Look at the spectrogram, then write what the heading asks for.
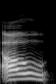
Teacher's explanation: یہاں پہ لین لیٹر ہے، اس کو نہ تو کھینچیں گے اور نہ ہی جھٹکا دیں گے. نرمی کے ساتھ پڑھیں گے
